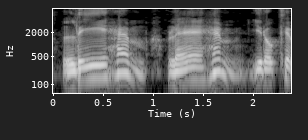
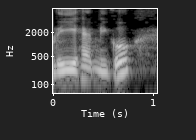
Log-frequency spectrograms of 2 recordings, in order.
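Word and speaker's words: לחם: 그 다음에 레햄 이렇게 발음하는데 영어식 발음 리햄이고 그냥 우리 그 전통 발음 레햄이 맞습니다.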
